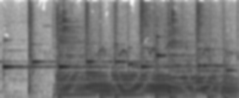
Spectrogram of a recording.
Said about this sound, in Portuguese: Quando a gente ouve no piano esse som aí, presta atenção. É igualzinho ao som do Matinta Perê, que é um passarinho que tem por quase todo o Brasil.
